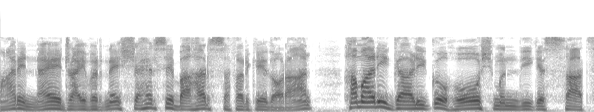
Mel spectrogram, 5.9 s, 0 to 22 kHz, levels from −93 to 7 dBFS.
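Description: Throughout, the speech is dull, with nothing above 5.6 kHz and a gurgling, flickering graininess: likely heavy MP2 compression, not a clean low-pass filter.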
